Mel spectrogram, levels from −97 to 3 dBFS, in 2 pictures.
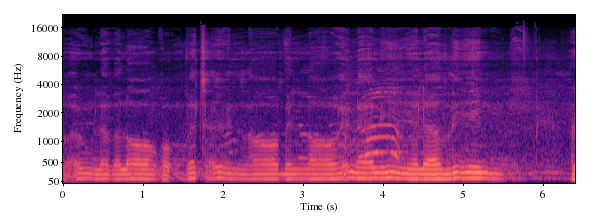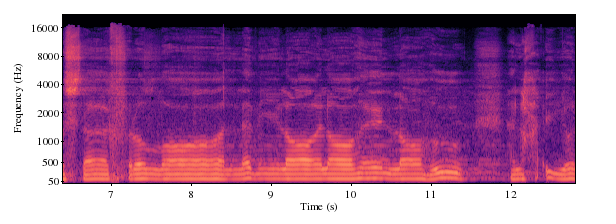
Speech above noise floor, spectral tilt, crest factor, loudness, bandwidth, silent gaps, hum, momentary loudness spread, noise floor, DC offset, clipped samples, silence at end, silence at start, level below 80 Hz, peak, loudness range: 20 dB; -5.5 dB/octave; 16 dB; -25 LUFS; 17 kHz; none; none; 12 LU; -45 dBFS; under 0.1%; under 0.1%; 0 s; 0 s; -64 dBFS; -10 dBFS; 6 LU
